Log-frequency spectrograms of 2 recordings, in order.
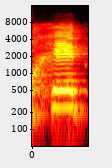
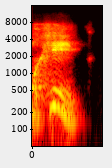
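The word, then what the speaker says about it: Heath: El río Het o Hit, H-E-A-T-H, el río Het o Hit, como deseas pronunciarlo tú, es el río más oriental, más al este del Perú, en Madre de Dios.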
